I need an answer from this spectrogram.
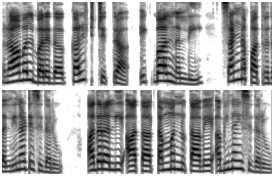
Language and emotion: Kannada, neutral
